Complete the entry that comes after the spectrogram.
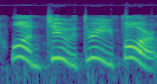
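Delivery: shouted high count-in like a drummer. Retold or imitated. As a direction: call out the count loud and high to start the band. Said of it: "the drummer goes".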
